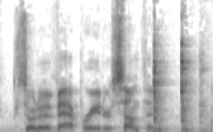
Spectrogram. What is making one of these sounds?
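A spoon scrapes inside a pot.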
